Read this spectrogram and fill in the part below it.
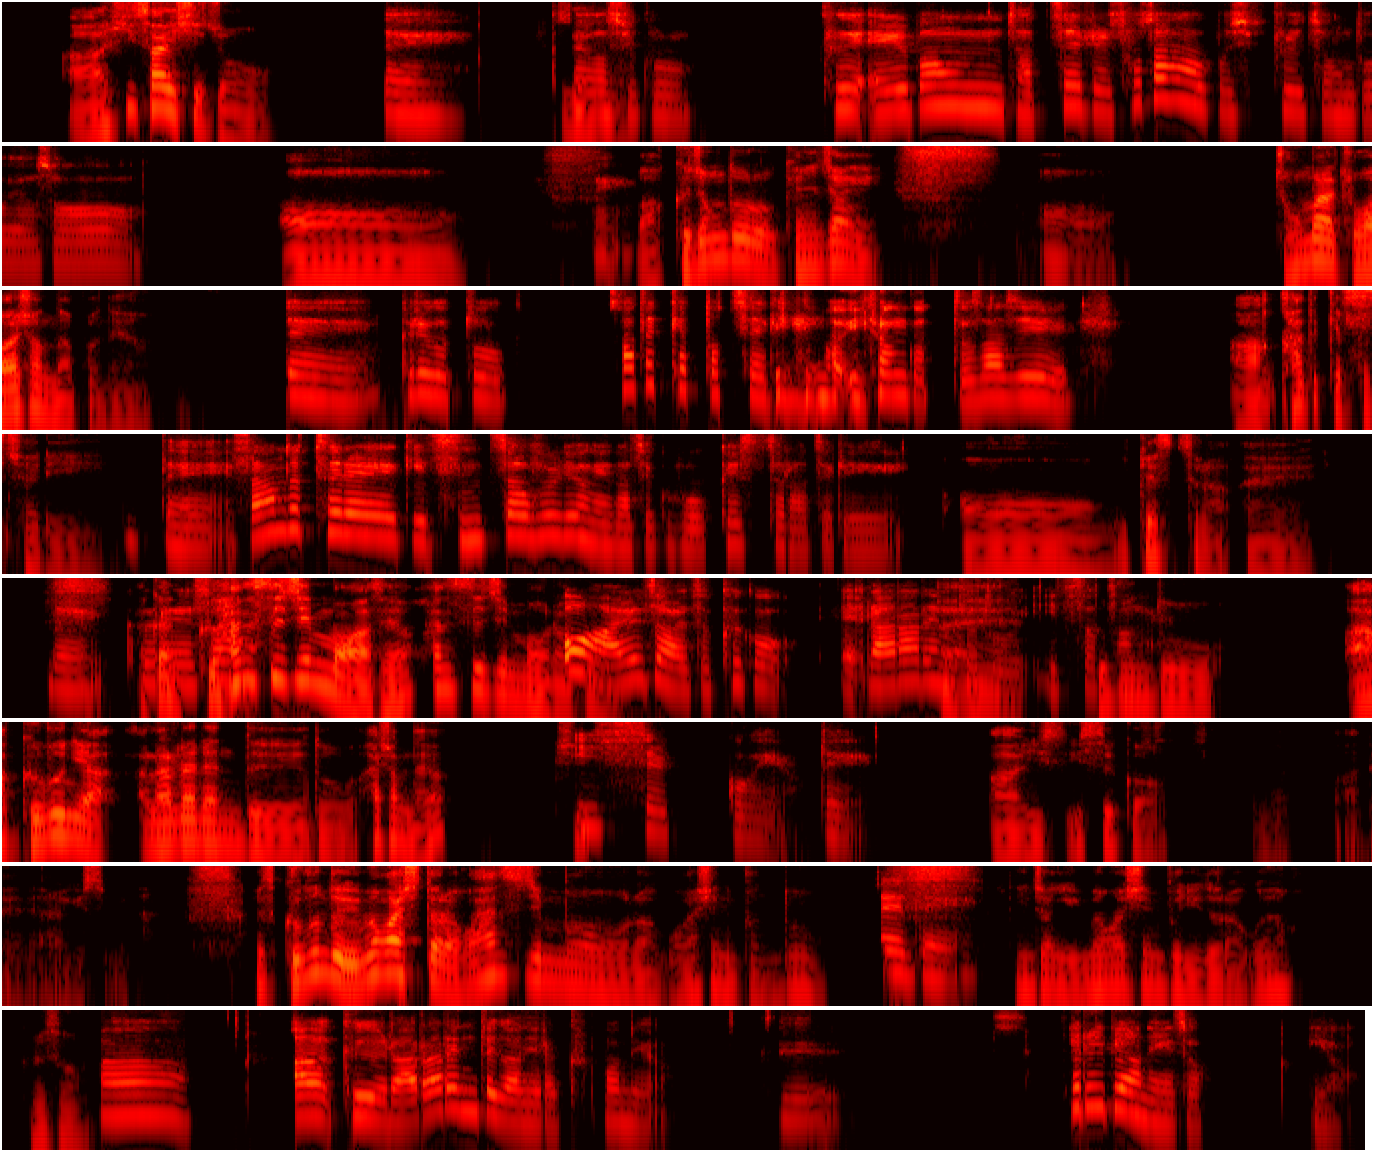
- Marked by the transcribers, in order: tapping; other background noise; laughing while speaking: "체리 막 이런 것도"
- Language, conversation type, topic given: Korean, unstructured, 영화를 보다가 울거나 웃었던 기억이 있나요?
